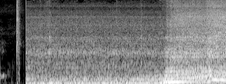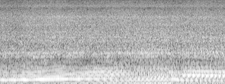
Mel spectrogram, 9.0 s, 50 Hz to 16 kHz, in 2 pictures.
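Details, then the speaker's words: 1999 Ford Mustang GT V8, after new cylinder 3 coil pack and all eight spark plugs fixed a P0303 misfire: catches and settles into a smooth, even idle, then a clean rev and drop with no stumble; running right. "so I just want to end the video here thank you very much for checking out how to fix a misfire with a coil pack and new spark plugs after everything it's running great"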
